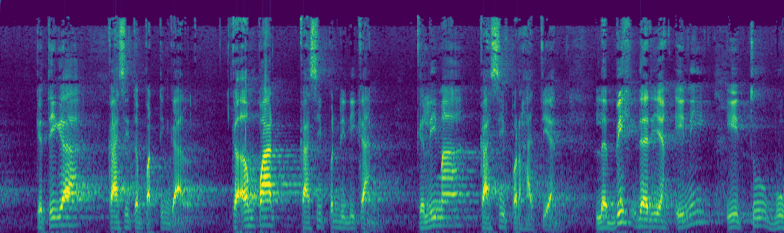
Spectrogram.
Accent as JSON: {"language": "Indonesian", "town": "Medan", "region": "North Sumatra", "country": "Indonesia", "said": "Saya dari Medan. Ada juga orang kampung saya di sini."}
